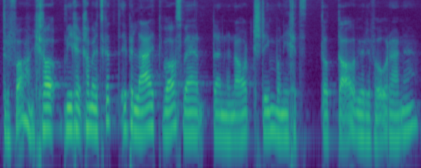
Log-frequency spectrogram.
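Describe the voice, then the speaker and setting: A man with a Swiss German accent co-hosts a podcast, chatting casually in a joking, playful, mock-meditative way. His medium-pitched voice is mellow and steady, with some vocal fry, and he talks at a normal speed.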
